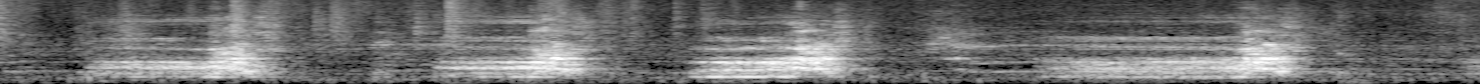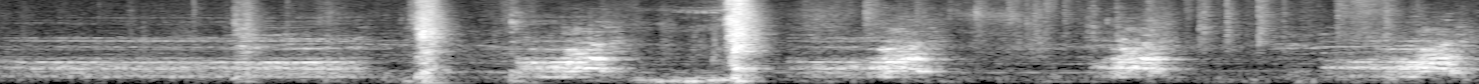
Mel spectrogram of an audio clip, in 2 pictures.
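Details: Dog barking from a television while two pet dogs, Tazz and Venus, try to find the barker; gruff barks in short bursts about every one to two seconds, with two sharp clicks near the middle.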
